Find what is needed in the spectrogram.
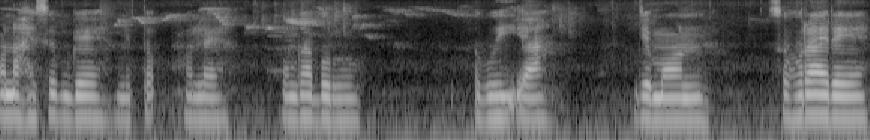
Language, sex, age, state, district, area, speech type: Santali, female, 30-45, Jharkhand, East Singhbhum, rural, spontaneous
